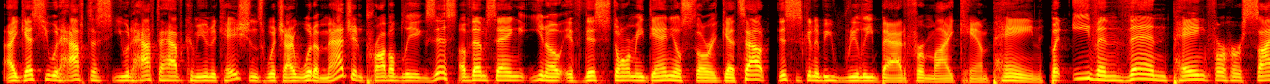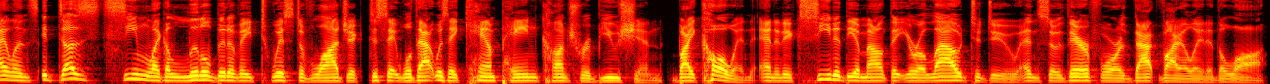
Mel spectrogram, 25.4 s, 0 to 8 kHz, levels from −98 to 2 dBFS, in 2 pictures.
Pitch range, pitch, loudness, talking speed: 115-145 Hz, 130 Hz, -24 LUFS, 205 wpm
